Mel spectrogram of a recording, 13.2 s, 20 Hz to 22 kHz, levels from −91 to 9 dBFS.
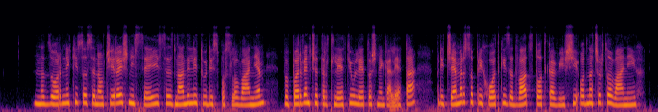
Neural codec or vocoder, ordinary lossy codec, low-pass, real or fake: none; Opus, 16 kbps; 7.2 kHz; real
